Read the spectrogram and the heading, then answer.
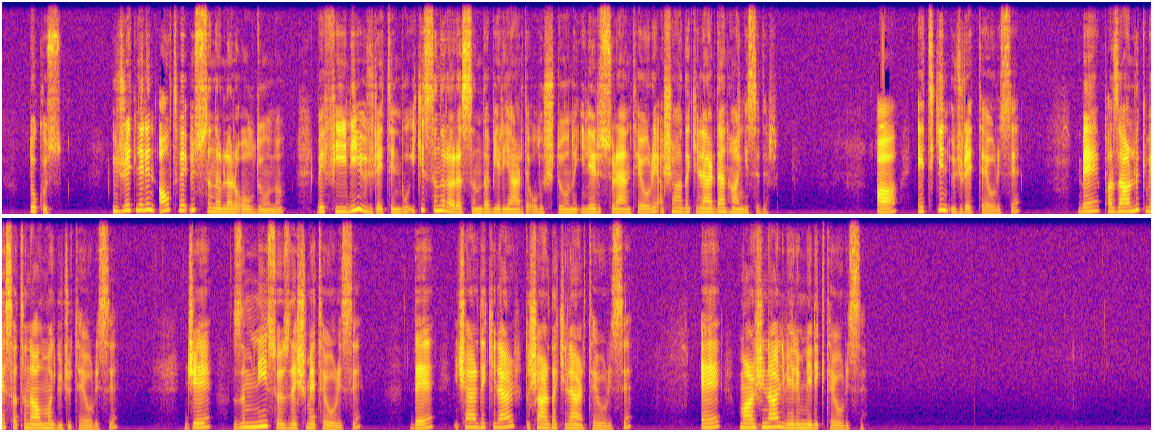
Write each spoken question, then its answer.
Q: Ücretlerin alt ve üst sınırları olduğunu ve fiili ücretin bu iki sınır arasında bir yerde oluştuğunu ileri süren teori aşağıdakilerden hangisidir?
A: Doğru cevap B. Pazarlık ve satın alma gücü teorisi.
